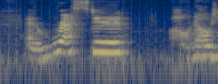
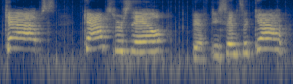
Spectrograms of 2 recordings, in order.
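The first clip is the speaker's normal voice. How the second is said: calling out wares; 6 semitones higher than usual. A narrator's reading. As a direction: sing out like a peddler selling caps.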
